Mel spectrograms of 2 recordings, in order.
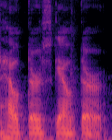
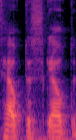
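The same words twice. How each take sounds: First: The last word ends in an 'er' sound. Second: The last word ends in an 'ah' sound. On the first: The speaker calls it wrong. "not E Rs" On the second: The speaker calls it right. "It's A H at the end of the words"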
